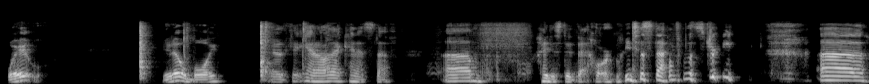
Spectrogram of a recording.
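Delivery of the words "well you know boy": a light Southern drawl, a bit hammed-up; half-hearted Southern good ol' boy accent; Southern guy. Shown as a demonstration. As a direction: toss off a quick mock Southern accent. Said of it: "played it as a, a Southern guy".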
